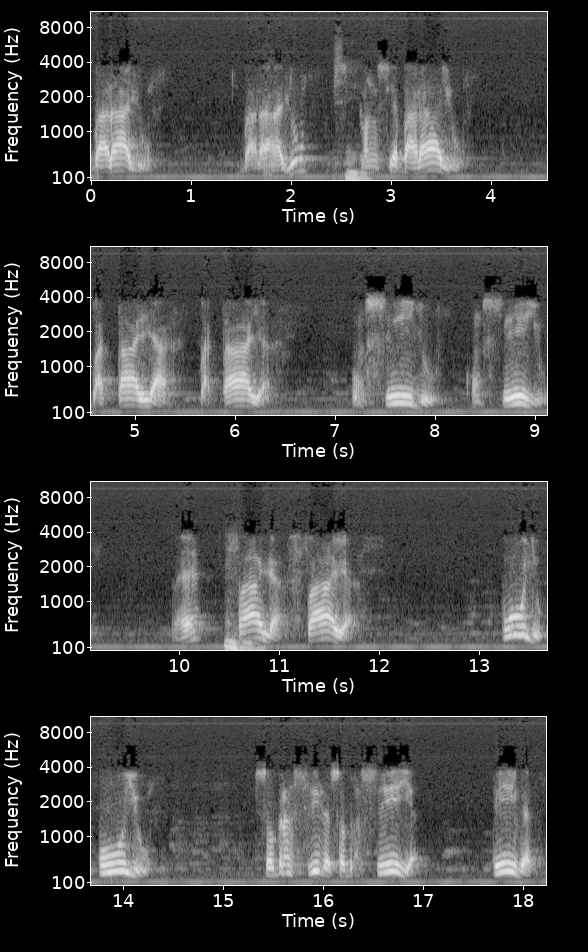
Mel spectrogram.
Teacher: pode-se perceber a frequência na substituição do som consonantal LH pelo som vocálico I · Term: assimilação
